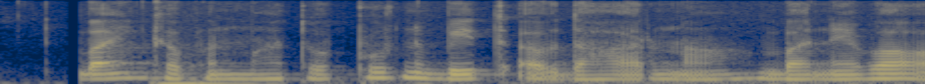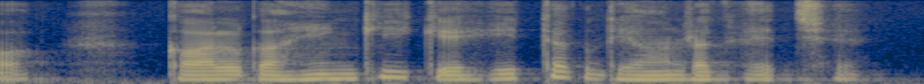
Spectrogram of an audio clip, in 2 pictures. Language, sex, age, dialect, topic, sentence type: Maithili, male, 25-30, Bajjika, banking, statement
